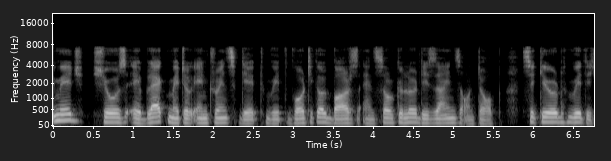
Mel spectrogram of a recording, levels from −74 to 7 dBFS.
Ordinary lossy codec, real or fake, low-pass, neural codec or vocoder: none; fake; 7.2 kHz; autoencoder, 48 kHz, 32 numbers a frame, DAC-VAE, trained on Japanese speech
